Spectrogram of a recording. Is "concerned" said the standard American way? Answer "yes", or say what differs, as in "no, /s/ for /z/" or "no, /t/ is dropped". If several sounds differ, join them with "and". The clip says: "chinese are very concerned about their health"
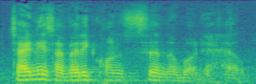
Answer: no, /d/ is dropped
